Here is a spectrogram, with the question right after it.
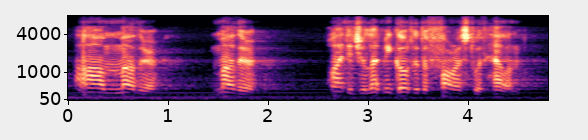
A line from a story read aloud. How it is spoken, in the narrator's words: she exclaimed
